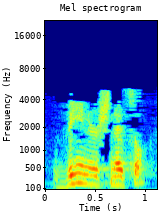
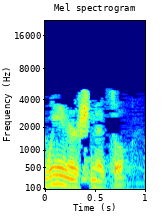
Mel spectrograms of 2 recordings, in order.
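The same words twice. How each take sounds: First: Wiener begins with a V sound. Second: Wiener begins with a W sound. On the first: The speaker calls it right. "it's a German W" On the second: The speaker calls it wrong.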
